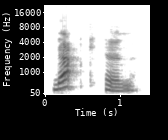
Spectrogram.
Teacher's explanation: my voice went higher napkin and then it dropped down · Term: accent mark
